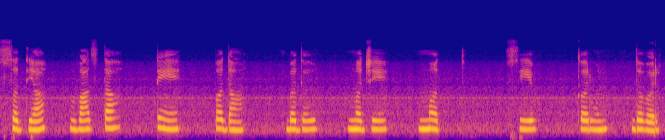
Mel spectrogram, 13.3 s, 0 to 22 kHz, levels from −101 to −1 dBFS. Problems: background sounds at intervals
